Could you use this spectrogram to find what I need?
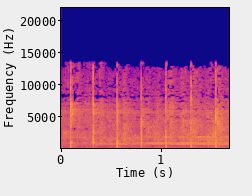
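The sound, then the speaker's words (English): A brief round of applause for children who had received their vaccine shots: crisp, evenly spaced claps, about seven in under two seconds, in a steady rhythm over a faint constant hum, with no voices. “So let's give a round of applause to all the brave kids here who got their shots.”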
